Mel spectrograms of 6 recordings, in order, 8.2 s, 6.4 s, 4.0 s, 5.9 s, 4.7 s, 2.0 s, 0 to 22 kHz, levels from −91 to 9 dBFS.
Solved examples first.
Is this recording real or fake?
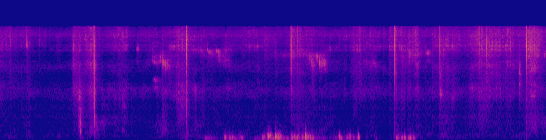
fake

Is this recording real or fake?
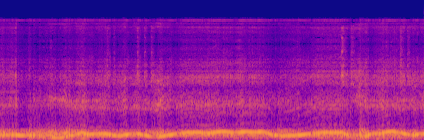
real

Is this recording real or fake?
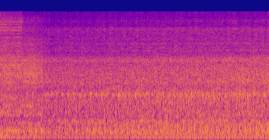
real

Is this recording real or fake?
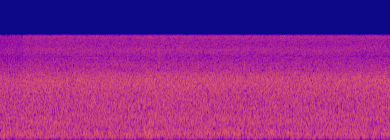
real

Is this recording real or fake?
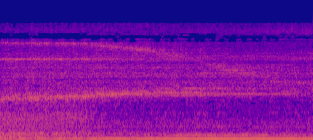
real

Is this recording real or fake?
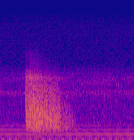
real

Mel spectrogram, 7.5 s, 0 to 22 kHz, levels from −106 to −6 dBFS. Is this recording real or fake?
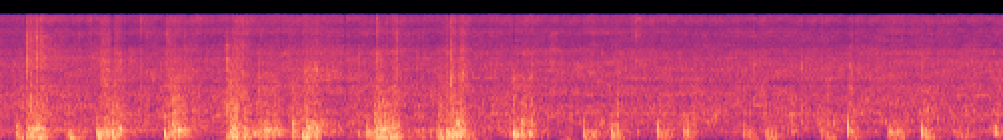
fake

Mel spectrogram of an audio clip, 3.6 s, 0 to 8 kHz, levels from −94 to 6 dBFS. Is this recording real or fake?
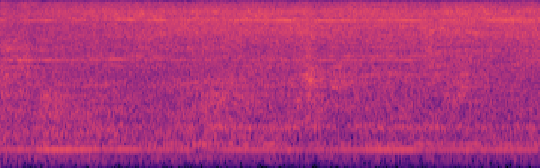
real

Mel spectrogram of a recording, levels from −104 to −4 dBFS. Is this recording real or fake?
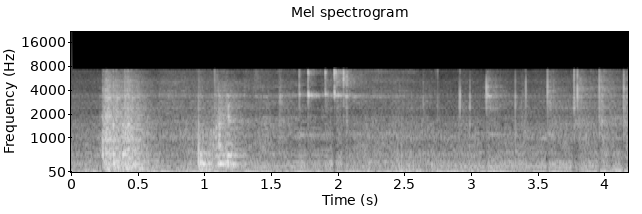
fake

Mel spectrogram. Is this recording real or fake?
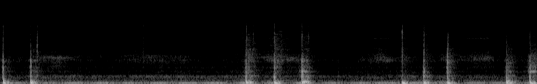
fake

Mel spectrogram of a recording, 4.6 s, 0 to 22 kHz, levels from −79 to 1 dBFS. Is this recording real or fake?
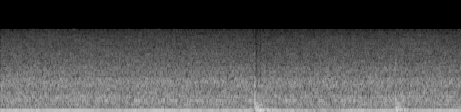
real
